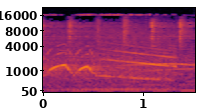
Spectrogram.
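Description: Boston police car sirens wail with a rising and falling tone, sweeping up and down over the steady rumble of traffic in the Back Bay district, loud with no voices, as emergency patrol cars respond to wounded officers.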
